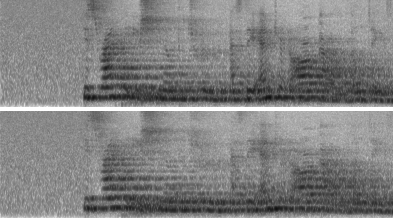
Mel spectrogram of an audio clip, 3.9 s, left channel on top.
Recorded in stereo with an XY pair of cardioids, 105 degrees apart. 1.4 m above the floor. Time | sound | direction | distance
0.8 | a woman speaking | 50° left | 4.5 m
2.3 | a woman speaking | 65° left | 3 m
